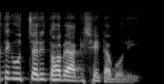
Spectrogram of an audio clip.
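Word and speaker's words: ب: উচ্চারিত হবে আগে সেটা বলি। এই যে দুই ঠোঁট, দুই ঠোঁটের ভিতরের অংশ, ভিজা অংশ থেকে আমরা উচ্চারণ করব। বা এক আলিফ টান হবে, কয় আলিফ?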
